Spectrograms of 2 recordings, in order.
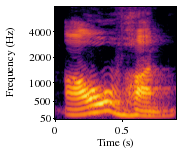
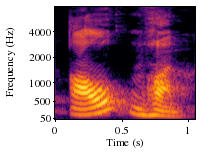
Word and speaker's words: আহ্বান: বা সরাসরি অকার থাকে তখন হ এর উচ্চারণ কি হয়ে যাবে ওকার হয়ে যাবে যেমন আওয়ান এর জায়গায় কি হবে যে আ ও এই অল্পপ্রাণ ভয়ে যাবে কি মহাপ্রাণ তাইলে হয়ে যাচ্ছে কি আওভান উচ্চারণটা হয়ে যাচ্ছে আওভান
